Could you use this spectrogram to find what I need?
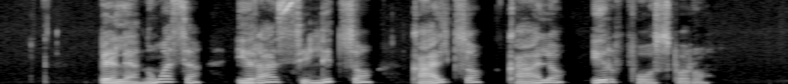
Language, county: Lithuanian, Šiauliai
